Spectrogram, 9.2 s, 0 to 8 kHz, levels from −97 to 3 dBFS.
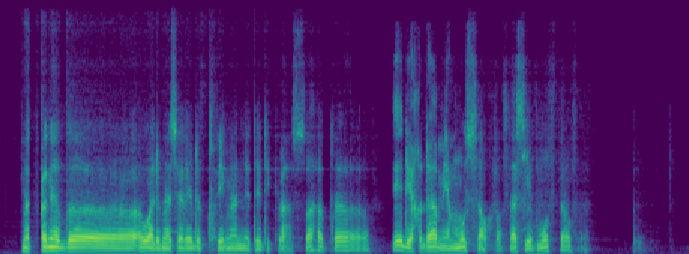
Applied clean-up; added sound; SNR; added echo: neural mask model DeepFilterNet 3.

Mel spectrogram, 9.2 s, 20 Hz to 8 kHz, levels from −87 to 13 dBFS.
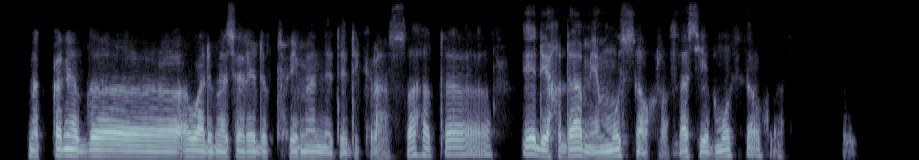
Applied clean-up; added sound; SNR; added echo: neural mask model Resemble Enhance denoiser.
